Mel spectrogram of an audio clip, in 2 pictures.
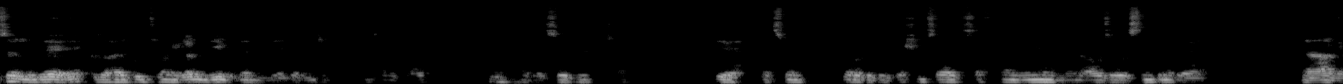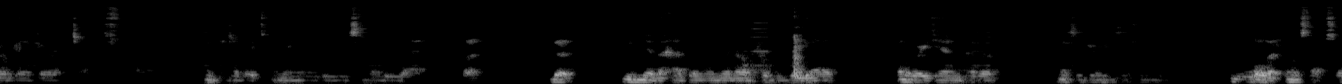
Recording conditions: poor sound quality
